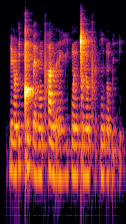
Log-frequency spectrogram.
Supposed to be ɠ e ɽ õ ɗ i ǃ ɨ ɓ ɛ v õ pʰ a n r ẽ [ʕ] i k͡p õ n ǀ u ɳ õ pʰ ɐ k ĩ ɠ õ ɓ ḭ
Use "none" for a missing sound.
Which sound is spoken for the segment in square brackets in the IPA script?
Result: ɦ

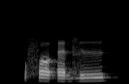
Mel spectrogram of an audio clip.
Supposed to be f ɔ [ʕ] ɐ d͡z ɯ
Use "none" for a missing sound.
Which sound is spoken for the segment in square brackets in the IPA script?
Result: ʔ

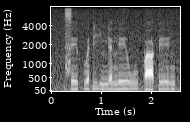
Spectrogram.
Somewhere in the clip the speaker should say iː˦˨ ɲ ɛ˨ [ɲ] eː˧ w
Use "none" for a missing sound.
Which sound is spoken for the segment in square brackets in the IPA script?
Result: n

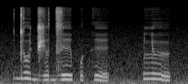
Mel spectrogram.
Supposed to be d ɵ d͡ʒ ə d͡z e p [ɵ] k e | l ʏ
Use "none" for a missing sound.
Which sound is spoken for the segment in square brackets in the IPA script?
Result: ə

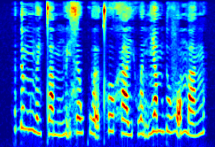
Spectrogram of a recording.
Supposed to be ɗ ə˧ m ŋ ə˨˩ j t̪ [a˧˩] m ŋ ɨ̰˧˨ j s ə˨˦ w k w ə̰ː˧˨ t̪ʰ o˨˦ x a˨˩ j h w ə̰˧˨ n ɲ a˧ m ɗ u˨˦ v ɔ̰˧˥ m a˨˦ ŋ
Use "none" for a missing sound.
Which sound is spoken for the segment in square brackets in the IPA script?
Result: a˨˩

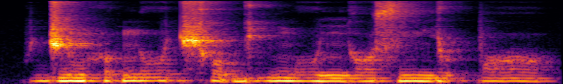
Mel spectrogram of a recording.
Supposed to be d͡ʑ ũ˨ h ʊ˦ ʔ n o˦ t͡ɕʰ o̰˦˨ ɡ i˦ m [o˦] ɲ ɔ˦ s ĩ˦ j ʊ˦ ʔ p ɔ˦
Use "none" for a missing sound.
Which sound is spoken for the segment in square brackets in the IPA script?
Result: o˦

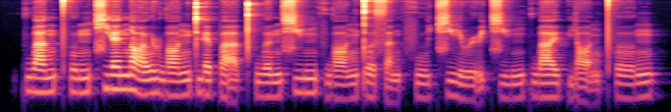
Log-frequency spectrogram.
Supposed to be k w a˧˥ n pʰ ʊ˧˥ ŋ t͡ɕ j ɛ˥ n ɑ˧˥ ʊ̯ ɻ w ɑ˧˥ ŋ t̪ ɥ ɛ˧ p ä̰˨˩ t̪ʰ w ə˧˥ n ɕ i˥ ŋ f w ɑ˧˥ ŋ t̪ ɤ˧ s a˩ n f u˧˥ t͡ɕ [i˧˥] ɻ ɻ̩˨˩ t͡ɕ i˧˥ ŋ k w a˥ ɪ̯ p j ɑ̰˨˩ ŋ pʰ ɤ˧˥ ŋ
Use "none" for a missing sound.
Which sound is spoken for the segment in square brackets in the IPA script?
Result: i˥˩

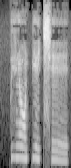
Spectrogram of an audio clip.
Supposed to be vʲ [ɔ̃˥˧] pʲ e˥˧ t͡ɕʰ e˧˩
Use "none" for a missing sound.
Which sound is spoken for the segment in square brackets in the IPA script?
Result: ɔ̃˥˧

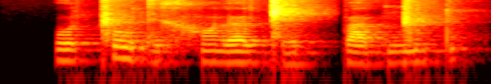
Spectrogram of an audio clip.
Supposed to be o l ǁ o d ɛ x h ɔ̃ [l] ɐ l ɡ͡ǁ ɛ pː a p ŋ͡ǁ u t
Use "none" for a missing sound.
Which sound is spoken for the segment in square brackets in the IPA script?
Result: l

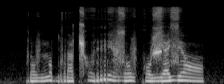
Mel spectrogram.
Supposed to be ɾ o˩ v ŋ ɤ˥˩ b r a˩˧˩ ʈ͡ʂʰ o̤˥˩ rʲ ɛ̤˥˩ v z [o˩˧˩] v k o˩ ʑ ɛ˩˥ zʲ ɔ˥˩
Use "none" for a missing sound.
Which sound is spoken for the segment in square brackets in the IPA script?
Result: o˩˧˩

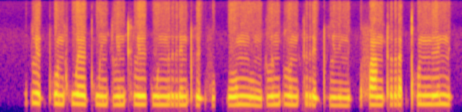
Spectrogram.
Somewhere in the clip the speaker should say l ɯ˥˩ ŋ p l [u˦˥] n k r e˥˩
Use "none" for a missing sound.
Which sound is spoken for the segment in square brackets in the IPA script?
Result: u˦˥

